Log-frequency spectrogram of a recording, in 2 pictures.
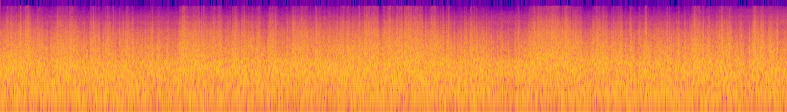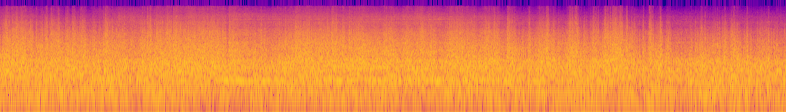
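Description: Train running through a railway tunnel: the loud, steady rush of wheels on rails and moving air, with wind buffeting the microphone at the open coach door.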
